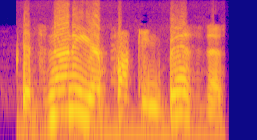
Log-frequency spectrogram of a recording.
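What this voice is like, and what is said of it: Upset, angry voice. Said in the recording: “you sound very upset.”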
